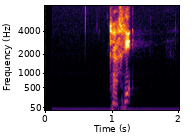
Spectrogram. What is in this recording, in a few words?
"four", kaqchikel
